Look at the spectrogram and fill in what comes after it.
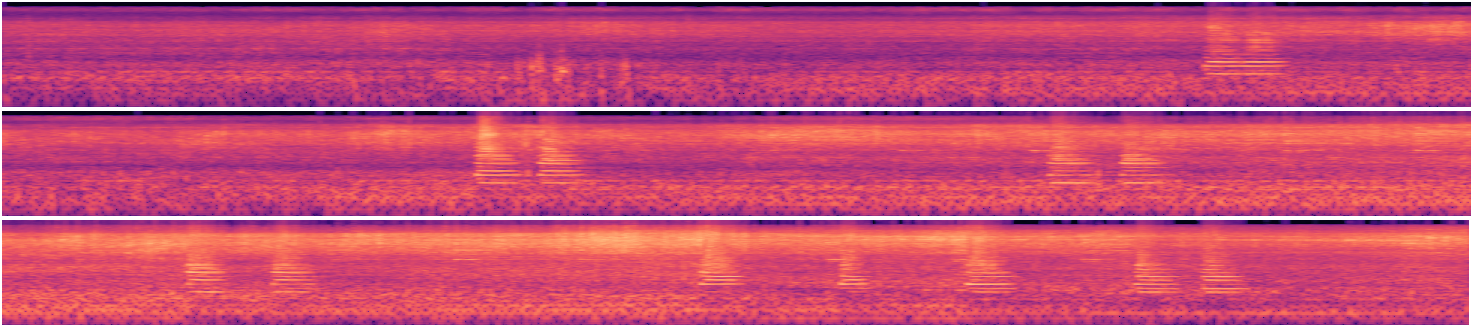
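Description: BNSF diesel locomotives leading a stack train, their low rumble growing louder as they approach and pull alongside. The locomotive air horn sounds over it again and again: one blast about eight seconds in, then a series of short blasts, mostly in pairs.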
